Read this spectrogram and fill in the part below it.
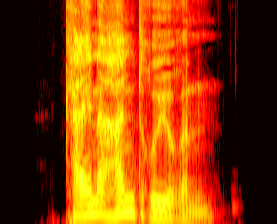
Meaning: to not lift a finger
- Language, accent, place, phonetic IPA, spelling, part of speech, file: German, Germany, Berlin, [ˈkaɪ̯nə ˈhant ˈʁyːʁən], keine Hand rühren, verb, De-keine Hand rühren.ogg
